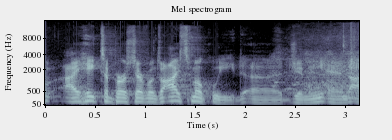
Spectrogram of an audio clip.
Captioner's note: laughter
